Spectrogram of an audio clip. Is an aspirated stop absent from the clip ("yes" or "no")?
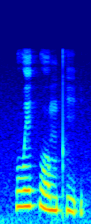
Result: no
